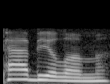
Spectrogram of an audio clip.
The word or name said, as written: pabulum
